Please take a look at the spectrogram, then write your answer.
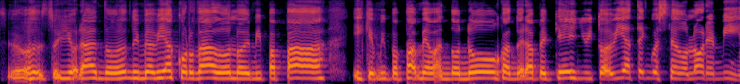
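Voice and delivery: voz imitada más aguda de quien descubre su dolor; cliente emocionado. Retold or imitated. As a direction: imita con ligereza a alguien que se quiebra. Imita a cliente que llora. (imitando a un cliente que se pone a llorar en la sesión, más agudo)

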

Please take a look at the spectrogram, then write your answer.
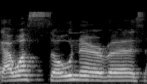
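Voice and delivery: normal talking voice

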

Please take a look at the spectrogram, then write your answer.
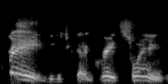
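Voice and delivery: very high-pitched imitated approval; retold enthusiastic praise. Pro golfer praising a young player's swing, enthusiastic. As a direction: quote the praise in a high, keen voice.

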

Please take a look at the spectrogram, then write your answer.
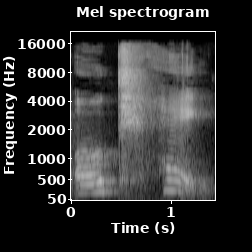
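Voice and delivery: OK with a long, forceful, breathy K; slow OK, bursting hard on the K; 思い切ったK. Shown as a demonstration. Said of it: "すっごいこう思い切ったこのクっ". (思い切り長く破裂させるKのOK)

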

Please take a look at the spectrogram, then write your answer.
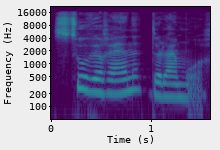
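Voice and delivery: Souveraine de l'Amour said the French way, soo-vuh-REN duh la-MOOR with a throaty French r; proud French pronunciation of Souveraine de l'Amour; French accent. Shown as a demonstration. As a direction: savour the name in native French. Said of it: "This is my French accent".

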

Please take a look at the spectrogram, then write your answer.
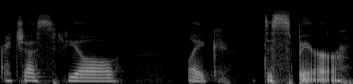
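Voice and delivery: slow, near-whispered despair; hushed despair. Retold or imitated. Quoting a nurse client's despair, slow and hushed. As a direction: let the despair sink into a whisper.

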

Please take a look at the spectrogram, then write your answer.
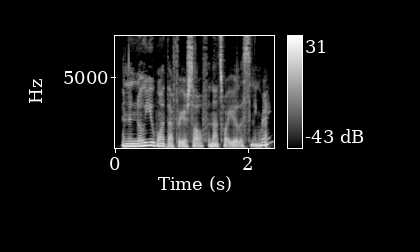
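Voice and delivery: usual speaking voice

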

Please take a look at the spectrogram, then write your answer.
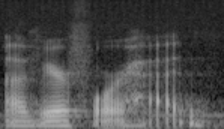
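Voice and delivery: soft, unhurried meditation voice with long pauses; guided meditation. Acted. Leads a body scan meditation.

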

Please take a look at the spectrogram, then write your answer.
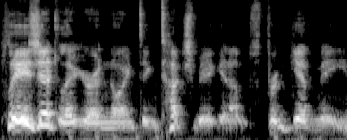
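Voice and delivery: acted cry for forgiveness, fading at the end. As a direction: plead as if imitating a desperate prayer. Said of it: "he's crying out to God".

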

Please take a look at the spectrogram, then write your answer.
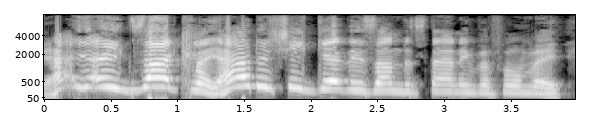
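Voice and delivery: hammed-up indignation at being beaten to it; indignant outburst. Retelling his wife's insight, he squeals in mock outrage.

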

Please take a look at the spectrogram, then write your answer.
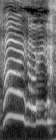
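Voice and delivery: high, laughing, hammed-up greeting; mock bright hello through a laugh; over-cheery hello. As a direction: play it sheepishly bubbly after getting caught. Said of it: "so I would be like".

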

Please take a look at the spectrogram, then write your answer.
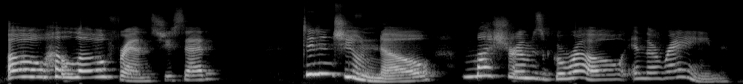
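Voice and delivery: slow, teasing possum voice, high start; sly possum. Acted. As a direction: tease them slowly like a knowing possum. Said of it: "then she giggled again".

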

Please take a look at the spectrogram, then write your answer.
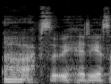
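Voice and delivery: ordinary talk, nothing marked

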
